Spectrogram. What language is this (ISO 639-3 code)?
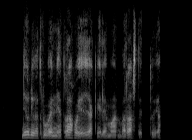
fin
